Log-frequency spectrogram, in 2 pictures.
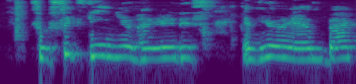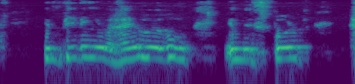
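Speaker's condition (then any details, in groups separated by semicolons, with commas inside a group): Cerebral palsy; power wheelchair user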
